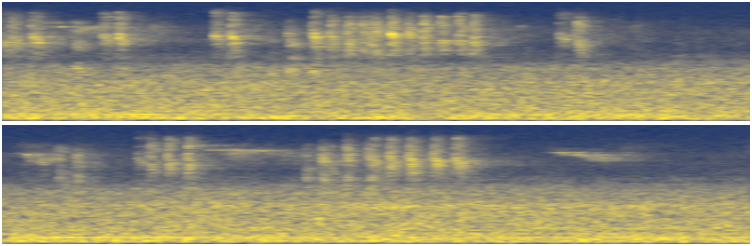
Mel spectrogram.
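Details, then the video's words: Spring birdsong: fainter bursts of high, rapid chirping trills and short whistled notes, separated by brief gaps, over a low background hum. "Birds Singing and Chirping Merrily"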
